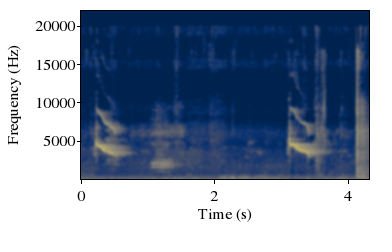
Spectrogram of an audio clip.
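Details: Young domestic chicks drinking water, two loud descending whistled peeps about three seconds apart with a softer lower chirp between them, ending in a sharp click or tap.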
